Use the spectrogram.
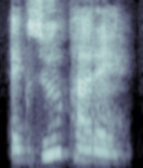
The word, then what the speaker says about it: Exupéry: This is a French name, so excuse my pronunciation. A quote by Antoine de Saint-Exupéry. Exupéry. Ex- No, excuse me. Exupéry. Antoine de Saint- Exupéry.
